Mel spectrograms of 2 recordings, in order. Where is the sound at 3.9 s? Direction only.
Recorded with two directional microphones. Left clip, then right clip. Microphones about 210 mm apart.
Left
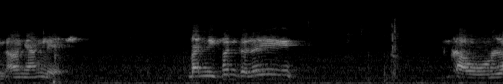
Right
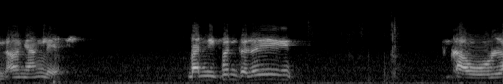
15° right (ahead or behind).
